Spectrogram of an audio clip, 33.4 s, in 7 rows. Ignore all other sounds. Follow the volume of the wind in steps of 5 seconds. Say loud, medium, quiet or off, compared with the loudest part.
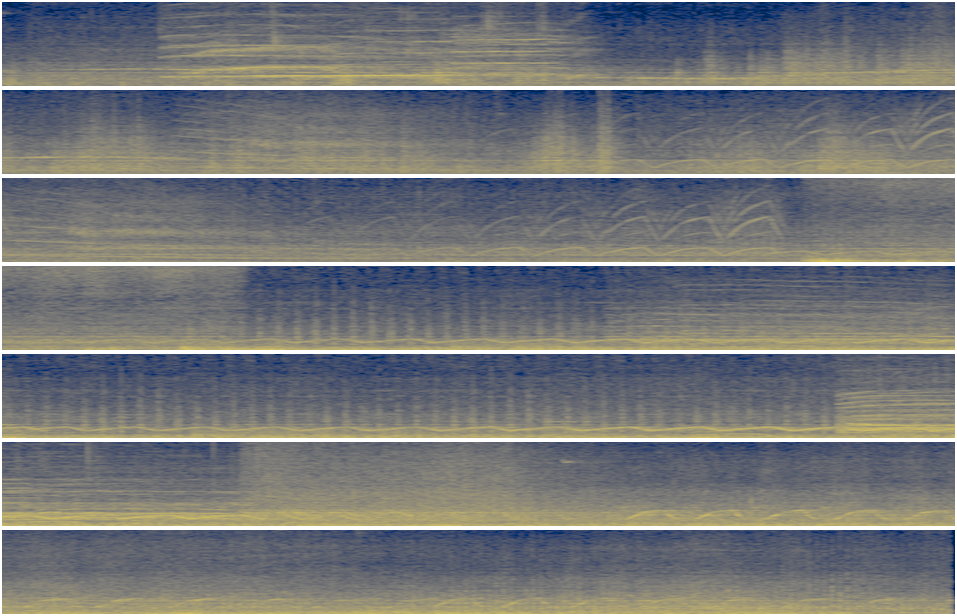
medium, medium, loud, loud, loud, loud, loud.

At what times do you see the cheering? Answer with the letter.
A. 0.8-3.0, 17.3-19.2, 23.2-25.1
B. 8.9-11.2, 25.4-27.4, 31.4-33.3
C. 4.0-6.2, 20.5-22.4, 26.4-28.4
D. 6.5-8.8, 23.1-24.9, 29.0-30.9
A.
